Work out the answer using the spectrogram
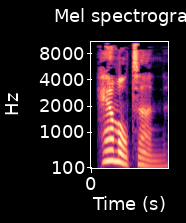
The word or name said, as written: hamilton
